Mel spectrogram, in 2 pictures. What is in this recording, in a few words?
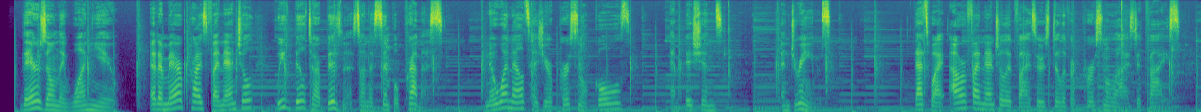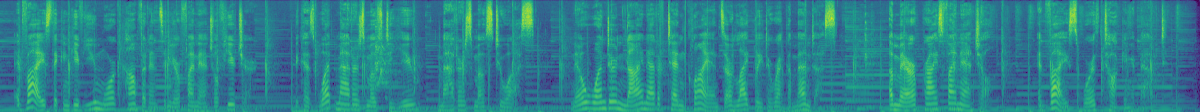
spot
